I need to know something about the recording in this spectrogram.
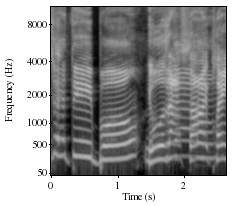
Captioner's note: speaking Foreign Language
